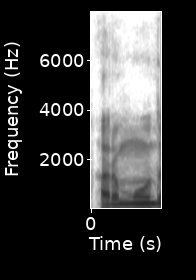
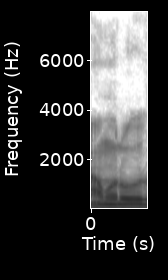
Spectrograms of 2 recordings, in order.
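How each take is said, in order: First: अरमूद said with r before m, ar-mood; अरमूद as the common mistaken form, ar-MOOD; wrong form. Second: अमरूद said with m before r, am-rood; अमरूद stated as the correct form, am-ROOD. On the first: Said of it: "अरमूद नहीं होता". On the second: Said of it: "अमरूद होता है". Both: Shown as a demonstration.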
